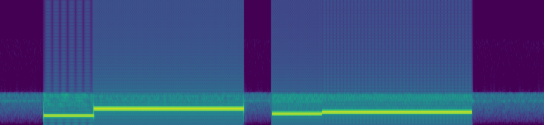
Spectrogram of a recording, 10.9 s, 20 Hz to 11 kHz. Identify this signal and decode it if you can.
Two-tone page, heard as a one-second tone, then a three-second tone, about 900 then 1500 Hz, about 1060 then 1220 Hz. It is heard from 0.9 to 9.4 s.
